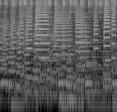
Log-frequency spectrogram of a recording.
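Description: Nylon-string classical guitar playing a chorinho melody and bass runs over a gafieira-style band backing track, with horns holding sustained notes.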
